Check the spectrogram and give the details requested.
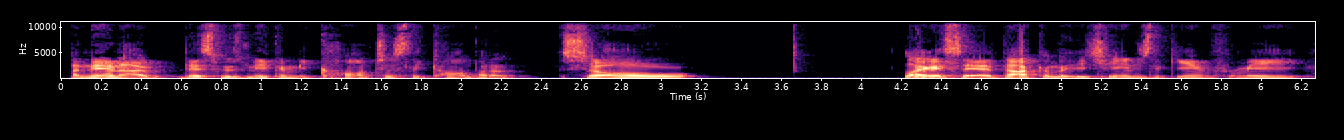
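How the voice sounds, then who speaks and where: A young man telling a story on his podcast, energetic and profane, with lots of fillers, speaking into a studio microphone. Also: on the low side, normal speed. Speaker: podcast host. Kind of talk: casual storytelling monologue.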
